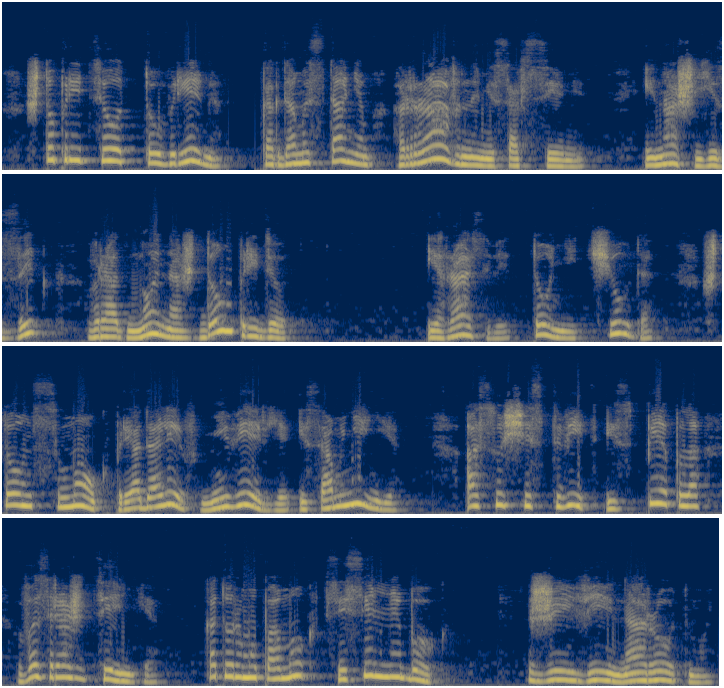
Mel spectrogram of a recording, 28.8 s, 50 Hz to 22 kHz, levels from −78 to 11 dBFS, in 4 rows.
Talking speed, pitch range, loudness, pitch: 85 wpm, 165-250 Hz, -12 LUFS, 195 Hz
